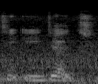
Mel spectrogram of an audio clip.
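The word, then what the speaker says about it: judge: knowledge bride pride ऐसे यदि डी के बाद जे आ जाए तो डीजे में जो है डी साइलेंट हो जाता है जैसे यहां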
